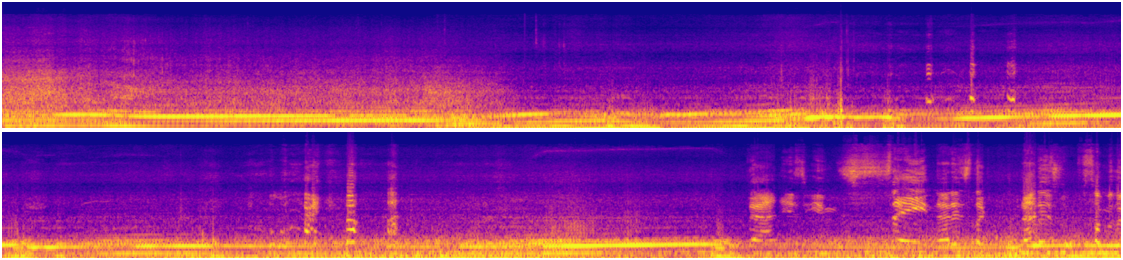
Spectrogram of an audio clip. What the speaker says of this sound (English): Oh, that's the turbo really kicks in.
